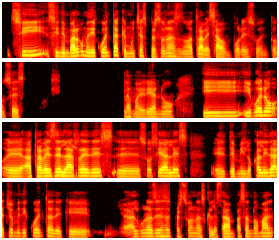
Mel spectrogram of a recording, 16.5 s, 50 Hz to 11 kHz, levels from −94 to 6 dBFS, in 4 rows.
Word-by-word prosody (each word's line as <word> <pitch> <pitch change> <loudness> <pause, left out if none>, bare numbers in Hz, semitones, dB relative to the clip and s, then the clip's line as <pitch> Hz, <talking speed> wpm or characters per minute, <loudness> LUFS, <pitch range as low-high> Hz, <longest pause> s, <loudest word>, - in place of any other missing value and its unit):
sí, 185 +8 +1
sin 150 -2 -2
embargo, 145 +5 +6
me 155 - +1
di 150 - +5
cuenta 155 +4 +3
que - - -4
muchas 130 +2 -4
personas 130 +1 -3
no 120 +1 -6
atravesaban 110 -3 0
por 105 +2 -9
eso, 110 0 -9
entonces 110 +3 -8 1.5
la 110 - -4
mayoría 115 0 -3
no.Y 145 +6 -3
y, - - +3
bueno, 175 +2 +3
eh, 135 -1 +2
a 130 +1 +3
través 150 +2 +6
de 165 0 +6
las 150 -1 +6
redes, 155 0 +2
eh, 125 -1 -2
sociales 150 +1 +1 0.3
de 120 0 -4
mi 120 0 -6
localidad, 150 +5 +3
yo 145 - -6
me 145 0 -10
di 145 - -6
cuenta 150 +1 -3
de 130 -3 -5
que 110 -2 -5 0.5
algunas 140 +4 -3
de 145 - -2
esas 145 +1 -4
personas 130 +1 -7
que 115 - -7
la 105 - -5
estaban 125 +3 +1
pasando 135 +1 -6
mal, 140 +2 -1
140 Hz, 165 wpm, -24 LUFS, 120-150 Hz, 1.5 s, embargo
